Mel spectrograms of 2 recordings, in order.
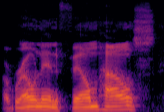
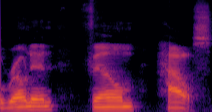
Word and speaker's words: RoninFilmHaus: me which is at Ronin film house uh on Instagram uh but the house is spelled h-a-u-s everything else is spelled as it sounds so Ronin film house h-a-u-s so follow me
